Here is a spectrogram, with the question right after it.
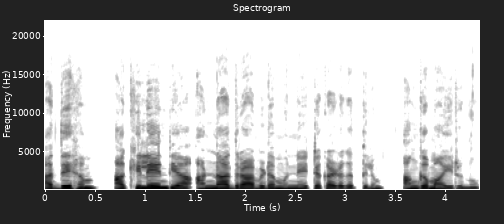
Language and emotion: Malayalam, neutral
